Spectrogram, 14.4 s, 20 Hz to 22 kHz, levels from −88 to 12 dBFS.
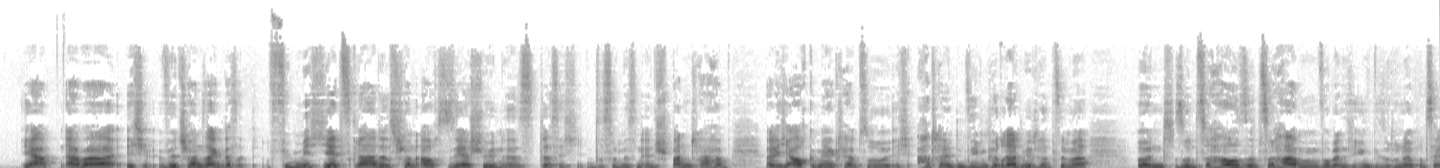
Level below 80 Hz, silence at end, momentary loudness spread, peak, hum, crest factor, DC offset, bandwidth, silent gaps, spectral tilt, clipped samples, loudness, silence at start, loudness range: -70 dBFS; 0 s; 12 LU; -6 dBFS; none; 20 dB; under 0.1%; 16.5 kHz; none; -5 dB/octave; under 0.1%; -26 LUFS; 0.25 s; 4 LU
